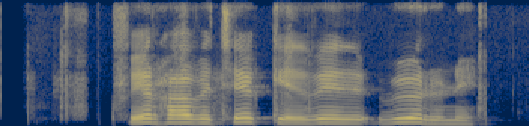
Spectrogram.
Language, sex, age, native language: Icelandic, male, 10, Icelandic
